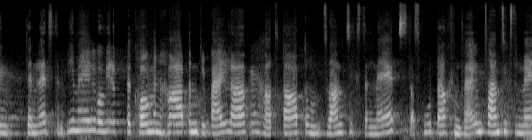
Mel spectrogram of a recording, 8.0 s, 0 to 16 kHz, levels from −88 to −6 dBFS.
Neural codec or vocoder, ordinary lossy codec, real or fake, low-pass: codec, 44.1 kHz, 2.6 kbps, DAC; none; fake; 14.4 kHz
